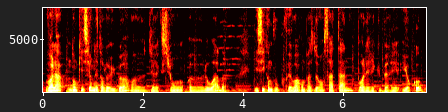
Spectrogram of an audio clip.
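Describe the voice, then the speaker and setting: A man's voice: lowish voice, moderate pace, music in the background. A young man chatting casually for a vlog in a wry, campy drag queen manner. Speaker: drag performer and vlogger.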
